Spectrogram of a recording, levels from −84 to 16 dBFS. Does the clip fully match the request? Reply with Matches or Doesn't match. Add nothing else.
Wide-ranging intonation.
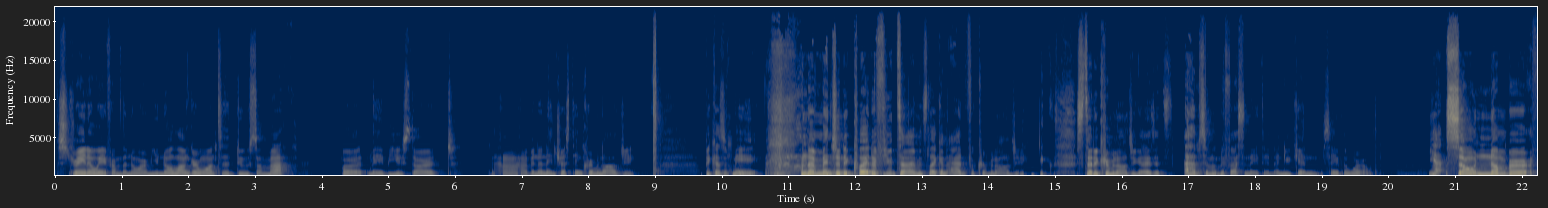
Matches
